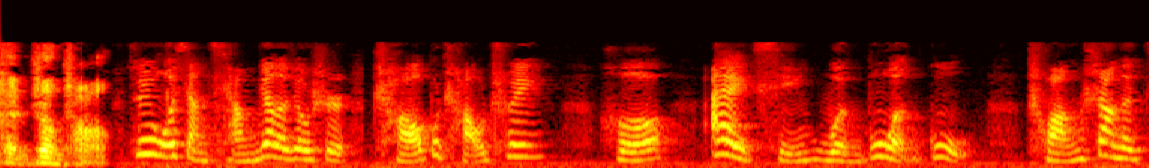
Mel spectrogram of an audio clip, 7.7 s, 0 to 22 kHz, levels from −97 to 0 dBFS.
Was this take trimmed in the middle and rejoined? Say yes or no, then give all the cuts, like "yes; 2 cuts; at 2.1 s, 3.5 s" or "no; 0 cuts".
yes; 1 cut; at 2.4 s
